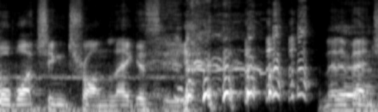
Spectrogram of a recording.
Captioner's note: laughter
